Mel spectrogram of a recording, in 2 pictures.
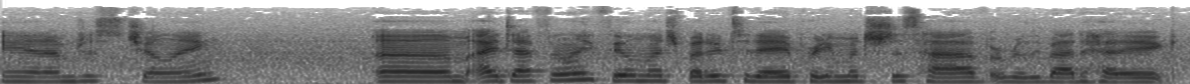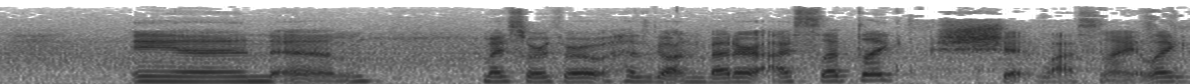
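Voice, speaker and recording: A woman speaks in a tired tone at a moderate pace, her intonation flat and monotone, over light background noise. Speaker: vlogger. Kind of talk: casual vlog chat. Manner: low, tired voice of a sick person. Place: home room. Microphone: phone near.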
